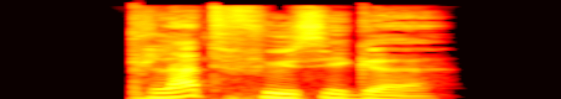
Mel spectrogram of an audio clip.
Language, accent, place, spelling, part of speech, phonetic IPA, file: German, Germany, Berlin, plattfüßige, adjective, [ˈplatˌfyːsɪɡə], De-plattfüßige.ogg
- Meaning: inflection of plattfüßig: 1. strong/mixed nominative/accusative feminine singular 2. strong nominative/accusative plural 3. weak nominative all-gender singular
